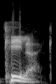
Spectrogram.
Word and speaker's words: Keillor: Spelling it wrong and saying it wrong. So it comes up on the video printer as Kellyer Dunn. And Jeff, you know, as he would, says Kellyer Dunn. Keeler, lads, K-E-I-L-L-O-R.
